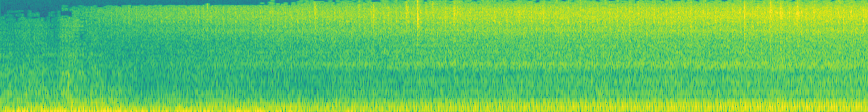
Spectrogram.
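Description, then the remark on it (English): A car engine runs steadily at a low, droning idle, a continuous rumble with a faint harmonic hum that stays even throughout, alone with no voices. “The yellow roadster slowed down up ahead.”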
